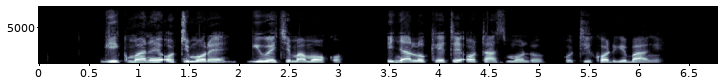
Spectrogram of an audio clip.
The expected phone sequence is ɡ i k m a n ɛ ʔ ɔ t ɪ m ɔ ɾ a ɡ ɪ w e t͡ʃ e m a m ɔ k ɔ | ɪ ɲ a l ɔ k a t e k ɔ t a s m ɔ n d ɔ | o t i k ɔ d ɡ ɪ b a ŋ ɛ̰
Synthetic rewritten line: ɡ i k m a n ɛ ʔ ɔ t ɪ m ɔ ɾ ɛ ɡ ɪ w e t͡ʃ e m a m ɔ k ɔ | ɪ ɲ a l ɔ k e t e ʔ ɔ t a s m ɔ n d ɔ | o t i k ɔ d ɡ ɪ b a ŋ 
